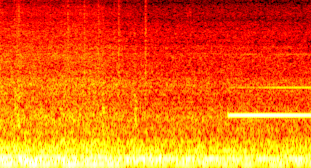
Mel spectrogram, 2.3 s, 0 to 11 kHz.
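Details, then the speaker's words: 2005 Dodge Durango after blower motor resistor replacement, key on, blower on high: steady, even low rush of air with no rattle or squeal; blower running normally. "So we always had high, which I don't know if you can hear that or not, but high is working."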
